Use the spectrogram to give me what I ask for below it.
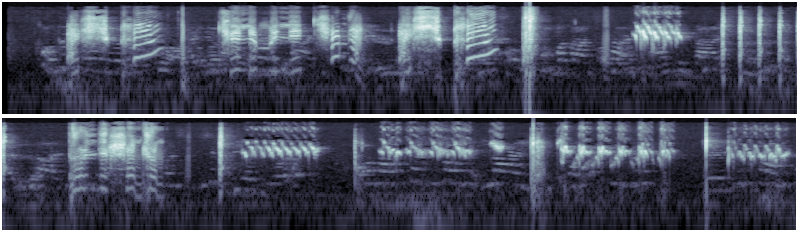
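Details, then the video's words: Pet budgerigar talking in Turkish, a rapid run of chattering, slightly buzzy mimicked words broken by short clicks and pauses, with warbled high chirps between the phrases. "Muhabbet Kuşu Sesi"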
